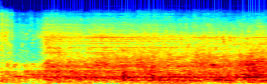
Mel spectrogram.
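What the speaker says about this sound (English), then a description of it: "So we're going to go ahead and turn the water back on here." Water turned back on in a home's plumbing after a water hammer fix, rushing and hissing steadily through the pipes at a moderate level after a brief quieter start.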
